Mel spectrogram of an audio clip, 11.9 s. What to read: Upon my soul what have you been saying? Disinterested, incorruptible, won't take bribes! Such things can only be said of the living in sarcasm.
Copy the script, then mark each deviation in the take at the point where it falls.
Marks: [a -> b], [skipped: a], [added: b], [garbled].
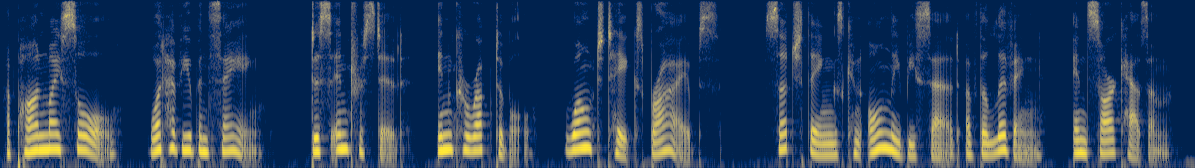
Upon my soul what have you been saying? Disinterested, incorruptible, won't [take -> takes] bribes! Such things can only be said of the living in sarcasm.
